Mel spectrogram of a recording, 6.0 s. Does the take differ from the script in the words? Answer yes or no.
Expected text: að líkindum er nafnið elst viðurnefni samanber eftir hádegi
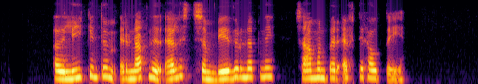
yes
